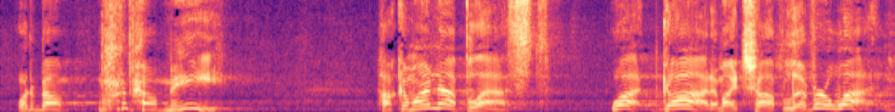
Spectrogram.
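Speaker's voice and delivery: high, indignant mock complaint; hammed-up outrage at someone else's blessing; mock jealous whine. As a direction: whine like a slighted churchgoer.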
